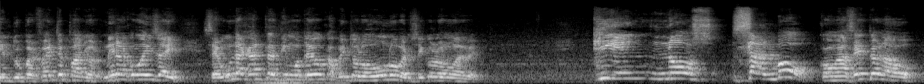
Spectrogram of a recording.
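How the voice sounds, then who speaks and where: High-pitched male preacher, emphatic, reads verses slowly; distant mic in a roomy space. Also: a bit bright. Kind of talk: preaching in conversation. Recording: echoey room, mic at a distance, faint noise.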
